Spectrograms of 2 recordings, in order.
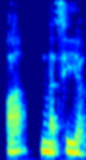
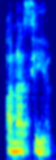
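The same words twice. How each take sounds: First: ফানাসিয়া said slowly, each syllable stretched; slow teaching demo of ফানাসিয়া; slow drawn-out pronunciation. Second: Said in the usual way. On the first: Shown as a demonstration. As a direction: spell out ফানাসিয়া slowly for students. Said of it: "teacher repeats the word slowly". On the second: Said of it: "teacher repeats the word".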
